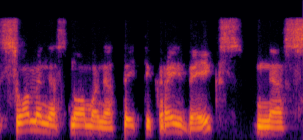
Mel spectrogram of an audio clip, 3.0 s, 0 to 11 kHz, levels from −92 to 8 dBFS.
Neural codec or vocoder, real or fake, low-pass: none; real; 7.2 kHz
